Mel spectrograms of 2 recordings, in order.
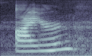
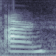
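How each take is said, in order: First: IRON in two syllables, "eye-urn"; full two-syllable IRON; pronunciation for the metal. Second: IRON squashed to "arn"; one-syllable IRON, like "arn"; pronunciation for pressing clothes. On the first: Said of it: "if it's the metal". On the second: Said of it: "thing you use to press clothes". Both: Shown as a demonstration.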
